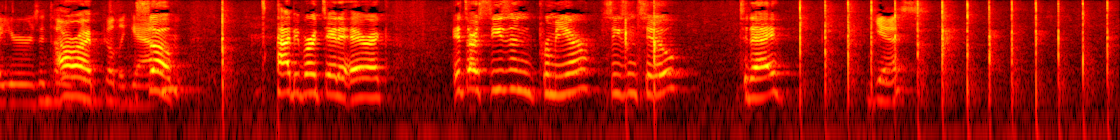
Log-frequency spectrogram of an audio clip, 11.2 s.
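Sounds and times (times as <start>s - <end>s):
speech: 0.0s - 2.0s, 2.8s - 8.0s, 8.7s - 9.2s
awkward clapping: 2.2s - 2.4s, 6.2s - 6.8s, 8.0s - 11.1s.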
